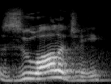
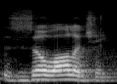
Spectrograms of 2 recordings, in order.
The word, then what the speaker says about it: zoology: do you say it if you said zoology it's actually wrong that is a very common mispronunciation this is actually zoology zou and ology zoology number 42 is develop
